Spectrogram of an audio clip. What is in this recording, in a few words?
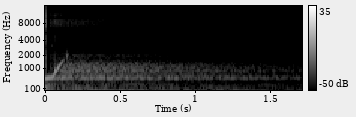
Water Drops Single; Inquisitor 2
